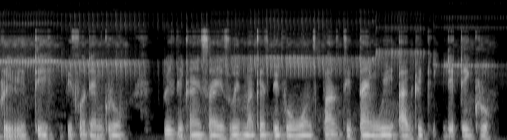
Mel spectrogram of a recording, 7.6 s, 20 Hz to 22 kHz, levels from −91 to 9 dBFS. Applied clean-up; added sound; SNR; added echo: neural mask model RNNoise.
